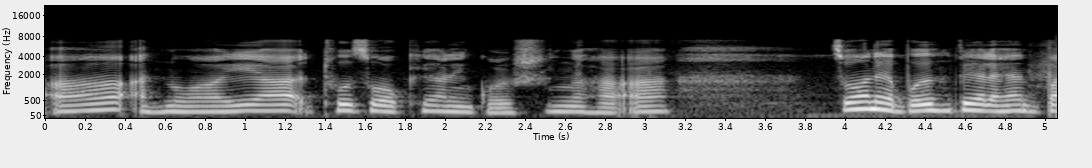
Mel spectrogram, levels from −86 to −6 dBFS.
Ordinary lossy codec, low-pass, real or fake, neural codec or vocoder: none; 7.2 kHz; real; none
